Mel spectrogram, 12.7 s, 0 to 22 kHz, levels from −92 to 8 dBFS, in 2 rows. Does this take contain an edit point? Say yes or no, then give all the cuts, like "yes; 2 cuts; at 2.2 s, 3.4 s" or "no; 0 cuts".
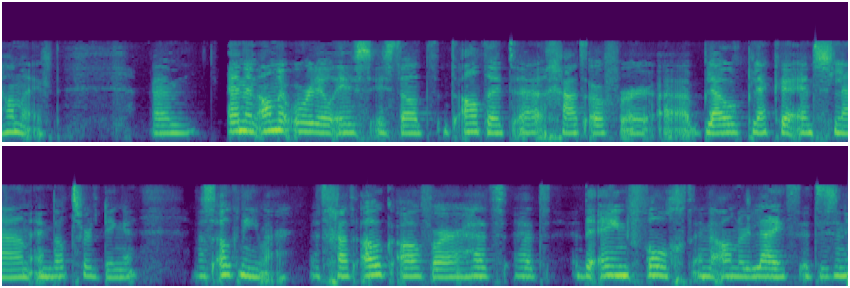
no; 0 cuts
